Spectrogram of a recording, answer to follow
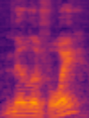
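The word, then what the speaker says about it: Milivoj: sorry m-i-l-biv m-i-l-i-v-o-j what miller voy milvage well you wouldn't pronounce the j the languages like this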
